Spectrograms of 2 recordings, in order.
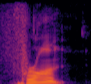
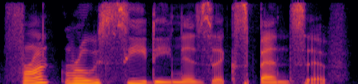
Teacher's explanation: We don't say that T, you just hold it with the tongue, so I didn't even write it here, just front.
